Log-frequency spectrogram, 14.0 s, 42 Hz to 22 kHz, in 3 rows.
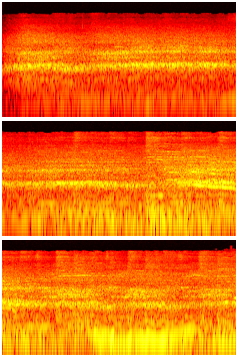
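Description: About 50,000 Irish fans sing together in unison at the Stade de France in Paris after the final whistle of Ireland's 13-8 win over South Africa, a dense, loud roar of voices holding a steady, swelling melody with shouts and whoops mixed in throughout.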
